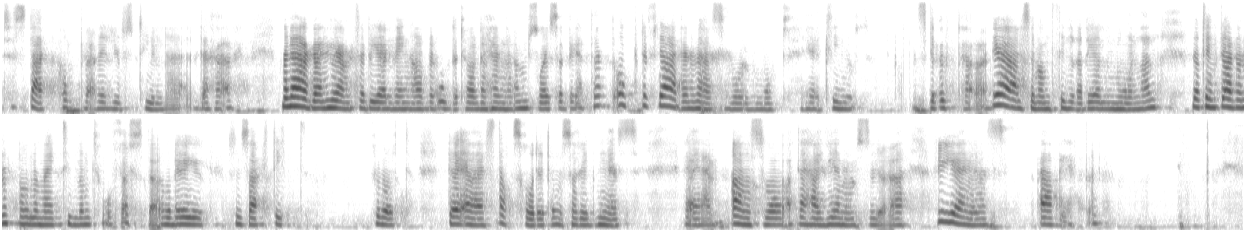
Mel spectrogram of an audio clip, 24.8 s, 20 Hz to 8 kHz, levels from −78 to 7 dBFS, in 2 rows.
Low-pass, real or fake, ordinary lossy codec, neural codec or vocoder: none; fake; none; codec, 16 kHz, 1 kbps, FreqCodec, smaller model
